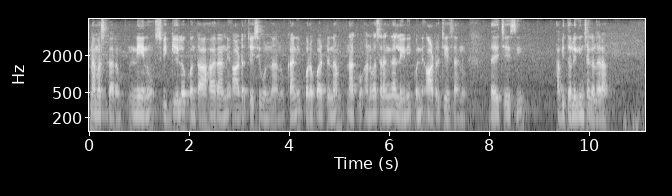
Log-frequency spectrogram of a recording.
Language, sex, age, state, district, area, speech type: Telugu, male, 18-30, Telangana, Karimnagar, rural, spontaneous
